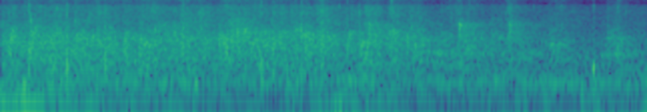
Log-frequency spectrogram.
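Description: A church congregation applauds during a feast celebration for St. Anthony of Padua, a steady wash of many hands clapping that fills the whole stretch at moderate volume without a break.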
